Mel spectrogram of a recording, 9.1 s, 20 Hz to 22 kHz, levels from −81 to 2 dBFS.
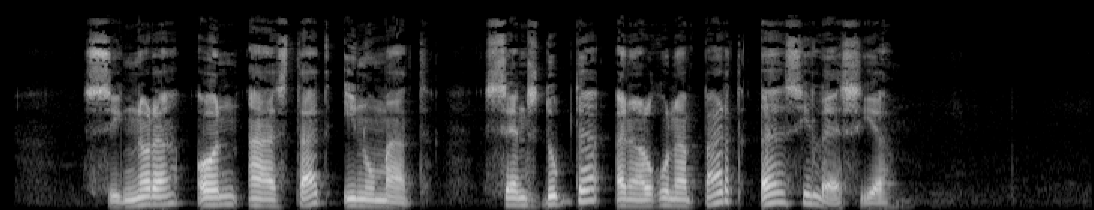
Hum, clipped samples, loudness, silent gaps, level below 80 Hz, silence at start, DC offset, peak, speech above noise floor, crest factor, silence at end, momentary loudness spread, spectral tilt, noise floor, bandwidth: none; under 0.1%; -19 LUFS; none; -68 dBFS; 0.7 s; under 0.1%; -2 dBFS; 45 dB; 20 dB; 1.7 s; 6 LU; -3 dB/octave; -64 dBFS; 16 kHz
